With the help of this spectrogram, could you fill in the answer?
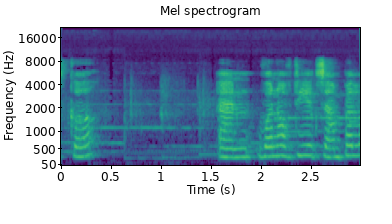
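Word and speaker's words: क: which is this one it is pronounced as pronunciation is ker and one of the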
